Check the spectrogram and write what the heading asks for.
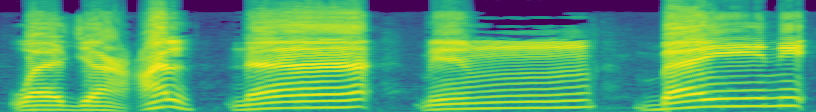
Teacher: Waja'al na min n-nya jadi m. Mim itu iklab.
